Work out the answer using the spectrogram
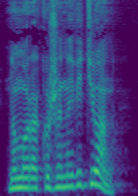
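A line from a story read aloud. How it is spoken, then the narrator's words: Exclaiming. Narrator (Russian): воскликнула Айлани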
